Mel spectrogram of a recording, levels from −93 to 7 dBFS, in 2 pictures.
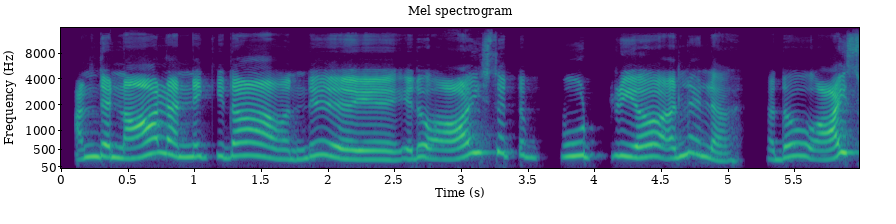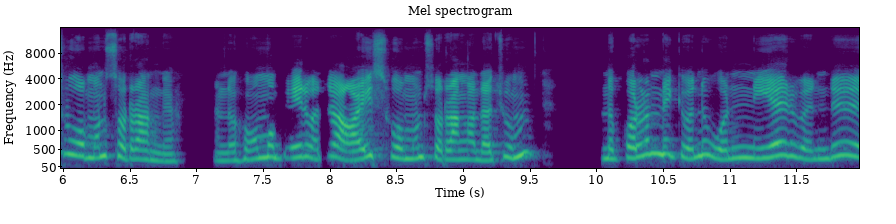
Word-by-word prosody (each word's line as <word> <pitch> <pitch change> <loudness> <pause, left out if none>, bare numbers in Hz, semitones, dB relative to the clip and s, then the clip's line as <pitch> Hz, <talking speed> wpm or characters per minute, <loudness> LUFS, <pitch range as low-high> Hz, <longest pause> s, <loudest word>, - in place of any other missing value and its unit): அந்த 310 +1 +1 0.2
நாள் 380 +9 +6
அன்னைக்கி 310 +1 -2
தான் 340 0 +3 0.2
வந்து, 255 +8 -5 0.7
ஏதோ 305 - -3 0.2
ஆயுஷ் 415 +9 +1 0.5
பூட்ட்ரியோ, 325 -2 0 0.2
இல்ல 345 +7 -2
இல்ல. 245 -7 -3 0.4
ஏதோ 285 +6 -4 0.3
ஆயுஷ் 415 0 +4
ஹோமம்ன்னு 325 -1 -1
சொல்றாங்க. 240 -7 -2 0.4
அந்த 205 0 -9
ஹோமம் 275 +3 -3
பேரு 290 +1 +3 0.3
ஆயுஷ் 260 +8 +1
ஹோமம்ன்னு 275 +3 -2
சொல்றாங்க.அதாச்சும், 235 +5 0 0.6
அந்தச் 250 -1 -6
கொழந்தைக்கு 360 +2 0
வந்து 340 +5 -1
1 270 +3 -4 0.2
இயர் 325 +2 +3
வந்து 255 +6 -4
300 Hz, 130 wpm, -25 LUFS, 255-330 Hz, 0.7 s, நாள்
